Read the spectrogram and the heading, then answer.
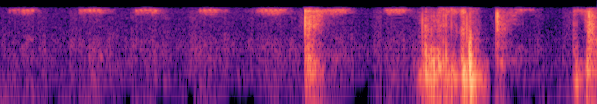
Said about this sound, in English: I've been hearing them too damn long. I think that's a bunch of crickets. I live on a lake.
